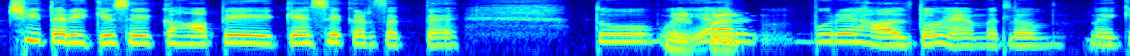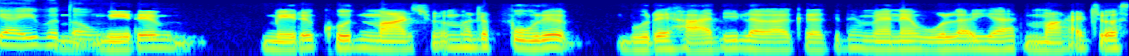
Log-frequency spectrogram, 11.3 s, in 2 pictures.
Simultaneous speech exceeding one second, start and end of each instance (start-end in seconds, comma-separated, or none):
none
